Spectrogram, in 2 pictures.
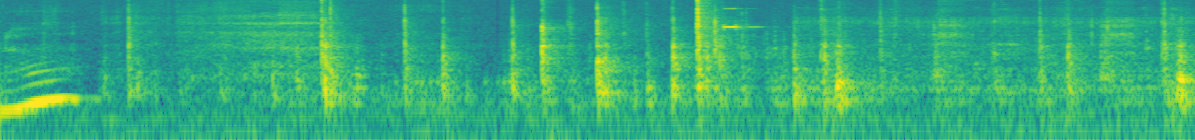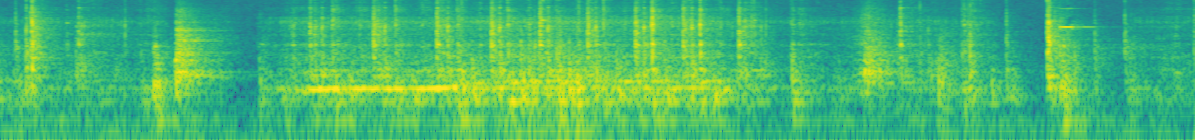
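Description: A sewing machine stitches a seam on a zippered pouch in rapid bursts of mechanical clatter, stopping and restarting, while a person talks over it.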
